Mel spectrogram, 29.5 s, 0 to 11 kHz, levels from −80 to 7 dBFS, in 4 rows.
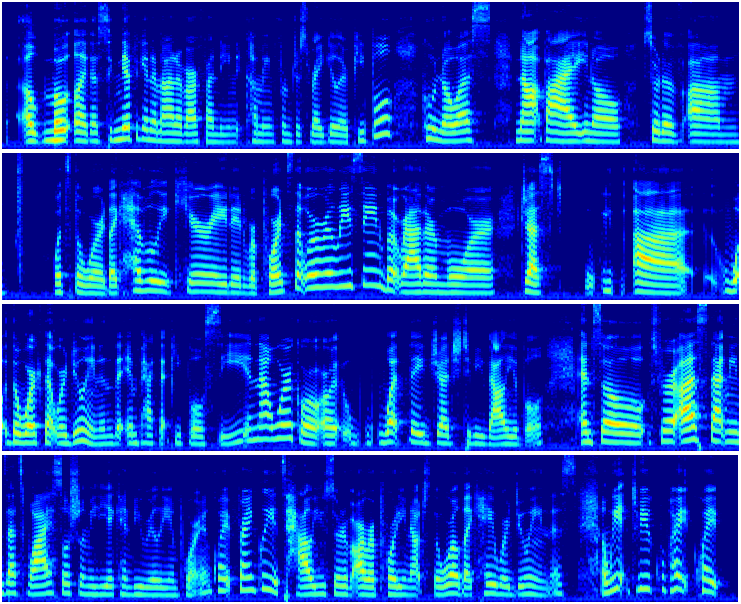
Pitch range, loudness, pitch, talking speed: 175-215 Hz, -31 LUFS, 190 Hz, 205 wpm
